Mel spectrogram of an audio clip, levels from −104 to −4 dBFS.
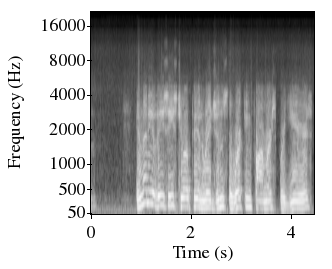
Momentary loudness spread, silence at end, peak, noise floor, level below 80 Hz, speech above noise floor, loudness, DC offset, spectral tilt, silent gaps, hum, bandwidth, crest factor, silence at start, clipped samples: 4 LU; 0.05 s; 0 dBFS; -44 dBFS; -48 dBFS; 31 dB; -14 LUFS; under 0.1%; -7.5 dB/octave; none; none; 10 kHz; 14 dB; 0 s; under 0.1%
